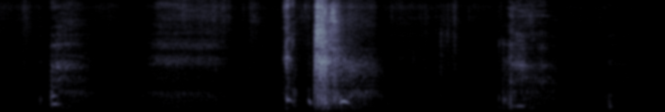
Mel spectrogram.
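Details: Female repeatedly sneezing from chhinkni. A run of several sneezes, some with a breathy wind-up, separated by short quiet gaps.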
